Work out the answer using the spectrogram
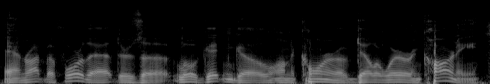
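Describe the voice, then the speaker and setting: A middle-aged man with an extremely deep, gravelly voice tells loose, rambling stories of his past. He wanders through fillers and restarts in a relaxed, conversational way. The sound is dry and close, with no room around it. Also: normal speed, dry recording. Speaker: storyteller. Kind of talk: casual spoken reminiscence.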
